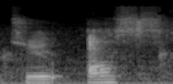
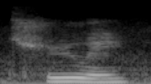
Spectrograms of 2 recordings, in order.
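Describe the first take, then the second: First: An s sound is pronounced after tu. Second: No s sound is pronounced after tu. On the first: The speaker calls it wrong. "Bukan tu s" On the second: The speaker calls it right. "tapi tue"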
